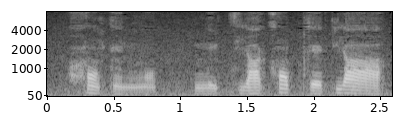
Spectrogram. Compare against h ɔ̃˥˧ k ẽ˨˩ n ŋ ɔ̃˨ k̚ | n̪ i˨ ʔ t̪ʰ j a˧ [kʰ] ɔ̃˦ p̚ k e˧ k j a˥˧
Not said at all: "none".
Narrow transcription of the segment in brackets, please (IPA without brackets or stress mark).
kʰ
